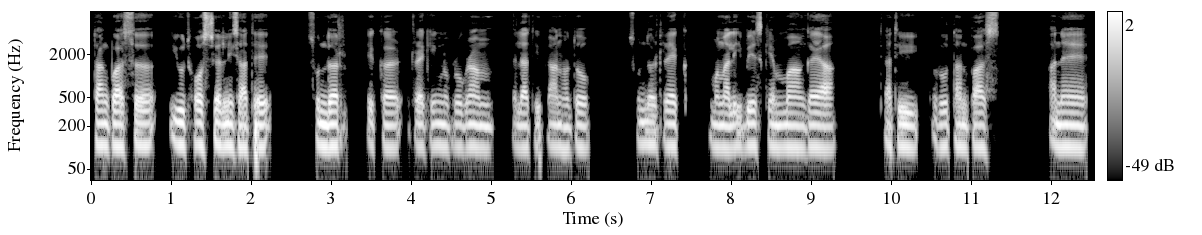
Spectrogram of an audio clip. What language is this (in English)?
Gujarati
